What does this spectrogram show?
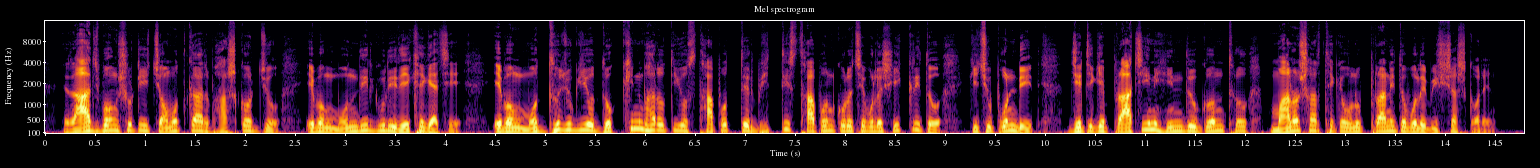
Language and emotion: Bengali, neutral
